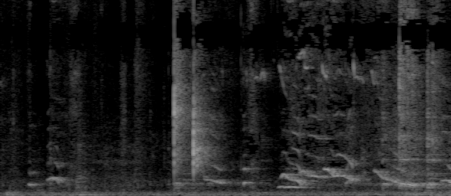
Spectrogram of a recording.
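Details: Dalmatian puppies nearly six weeks old, during clicker training while their mother Arya spends time with them; sharp clicks and bumps early on, then a cluster of high, wavering whines and squeaks in the last second and a half.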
